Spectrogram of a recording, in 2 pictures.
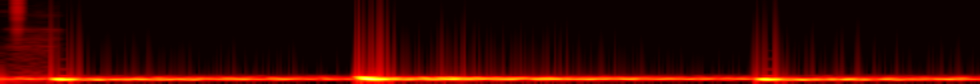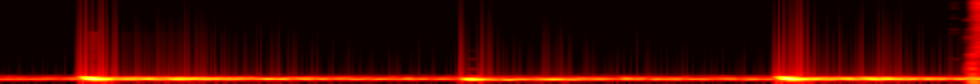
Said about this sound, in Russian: Они пишут, что эти самые сейсмические станции фиксируют еще и одни из самых громких природных звуков в океане. Это звуки кита Финвала, которые распространяются в воде на сотни километров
